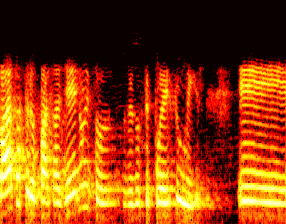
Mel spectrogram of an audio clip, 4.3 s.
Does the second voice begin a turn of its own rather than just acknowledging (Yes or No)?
No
